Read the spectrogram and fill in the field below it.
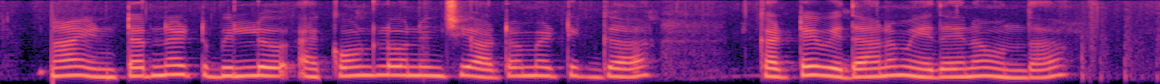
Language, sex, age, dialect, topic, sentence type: Telugu, female, 25-30, Utterandhra, banking, question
